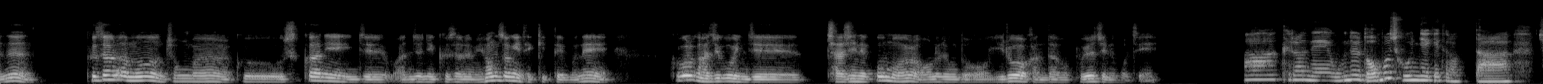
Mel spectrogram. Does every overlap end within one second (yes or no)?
yes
